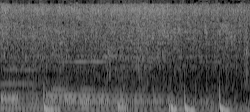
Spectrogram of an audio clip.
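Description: Pork chops sizzle steadily in a hot pan for smothered pork chops in gravy, a continuous close frying hiss broken by a few soft thuds and clinks of utensils against the pan.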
